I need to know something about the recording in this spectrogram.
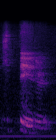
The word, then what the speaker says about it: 切っている: はい。It's a very important pronunciation distinction. 切っている she's cutting the pizza.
